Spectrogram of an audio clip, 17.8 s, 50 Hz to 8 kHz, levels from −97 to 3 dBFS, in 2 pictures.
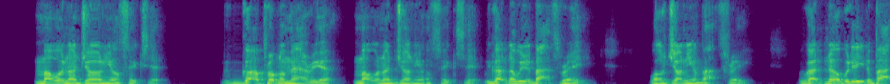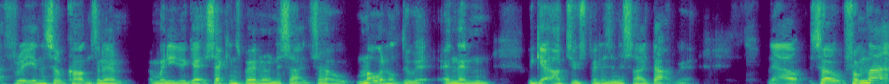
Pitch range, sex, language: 120-145 Hz, male, English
